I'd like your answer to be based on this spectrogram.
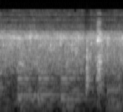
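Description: Eggs frying in a pan with a steady close sizzle, a few brief stirring scrapes and clinks breaking through near the end.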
